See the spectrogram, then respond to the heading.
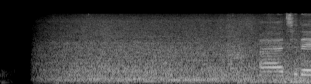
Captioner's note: sound: breathing and swimming; sound: Traffic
